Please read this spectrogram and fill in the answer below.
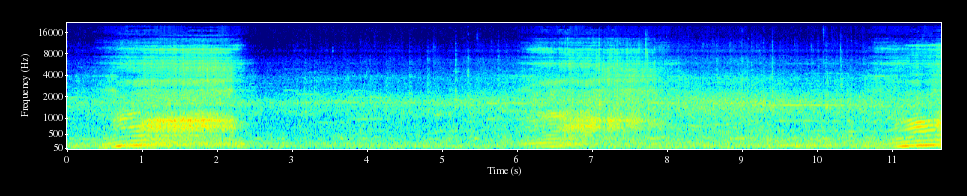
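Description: Two loud rattling snores on breathing in, separated by quieter breathing, with a third starting at the end; ordinary snoring during sleep.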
